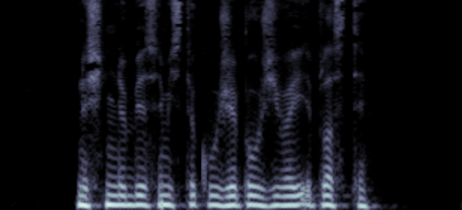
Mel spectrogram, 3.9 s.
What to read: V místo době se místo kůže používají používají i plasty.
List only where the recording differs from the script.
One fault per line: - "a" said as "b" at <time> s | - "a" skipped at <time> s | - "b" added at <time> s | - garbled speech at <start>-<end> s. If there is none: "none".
- "místo" said as "dnešní" at 0.6 s
- "používají" skipped at 2.5 s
